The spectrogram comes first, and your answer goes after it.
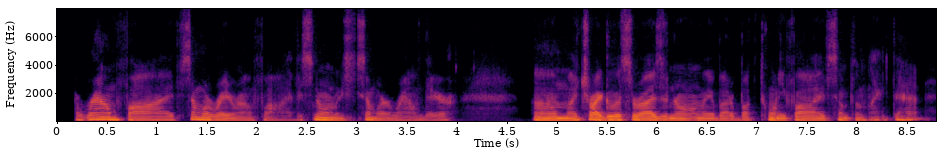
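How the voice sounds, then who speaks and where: A man speaks in a normal speaking voice at medium pitch and a fairly quick pace. His intonation is fairly even, and the background is quiet. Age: 60s. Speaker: support group member sharing testimony. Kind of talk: casual group chat.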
